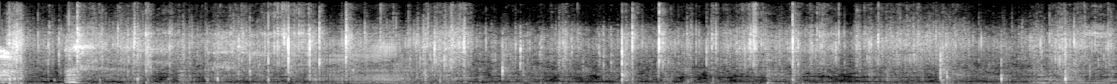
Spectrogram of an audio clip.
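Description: Plastic courier mailer bag crinkling and crackling in irregular small clicks as it is pulled and picked at by hand, trying to get it open.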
